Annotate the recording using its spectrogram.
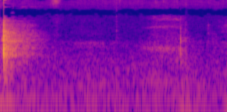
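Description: A metal spoon clacking once against a plastic cutting board as it is picked up, followed by quiet with one faint tick near the end.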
